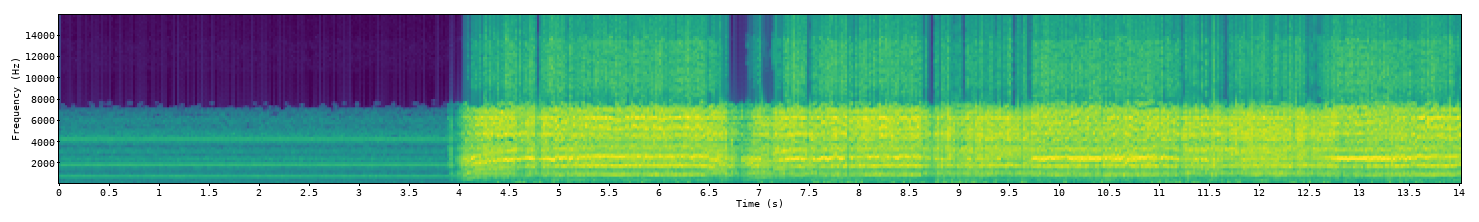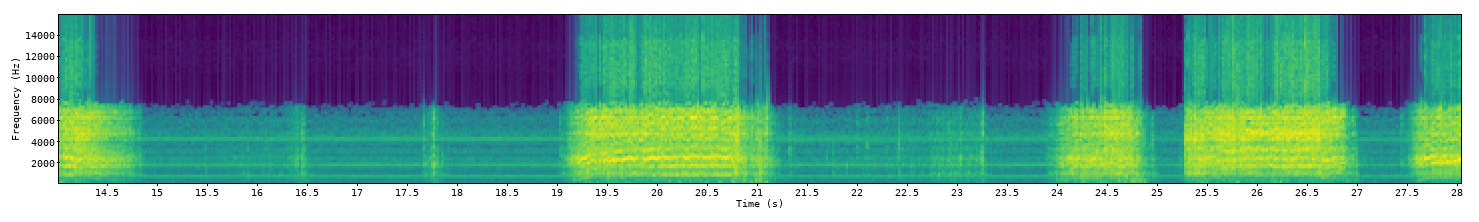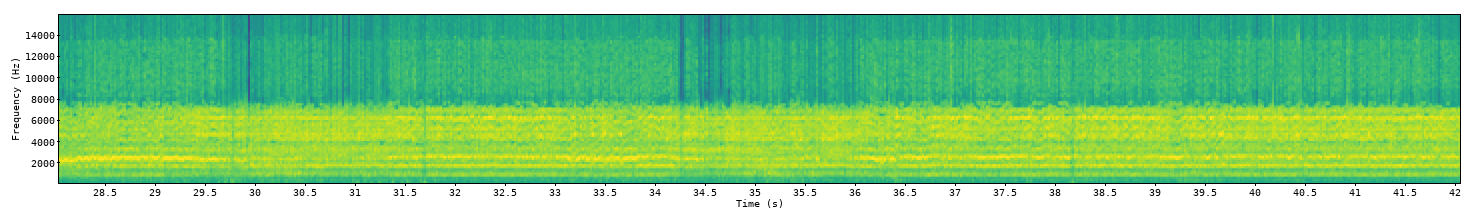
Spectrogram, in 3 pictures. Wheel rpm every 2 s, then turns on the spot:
0, 0, 180, 180, 230, 220, 220, 50, 10, 70, 110, 10, 90, 120, 200, 220, 230, 220, 220, 230, 230.
none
